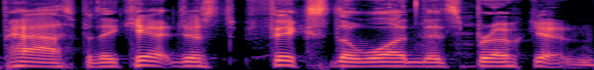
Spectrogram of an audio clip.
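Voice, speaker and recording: A man with a plain, everyday voice talks at a medium pitch and a moderate pace. The sound is dry and close, with no echo. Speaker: podcast co-host learning the story. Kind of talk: casual chat.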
